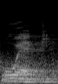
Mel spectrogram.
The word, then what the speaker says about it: WebP: Se escreve WEB, se fala WEP, tá?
